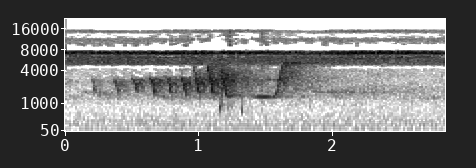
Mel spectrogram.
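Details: Mangrove whistler (Pachycephala cinerea) song in the Andaman and Nicobar Islands, India: a quick run of about nine clear whistled notes, then a single sharply rising whistle, over a steady high insect drone.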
